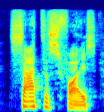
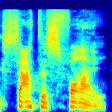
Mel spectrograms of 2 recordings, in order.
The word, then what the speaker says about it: satisfice: So someone who is a satisficer, and people oftentimes, even my students, when I say satisfice, they think I'm somehow mispronouncing satisfy. No, it's satisfice, which means it's good enough, right?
